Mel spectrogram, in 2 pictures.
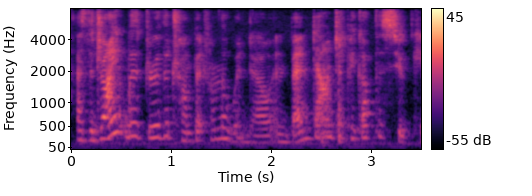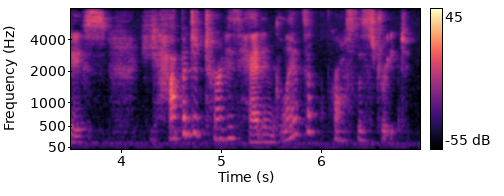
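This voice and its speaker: A woman reading a children's story aloud expressively, with dramatic, suspenseful emphasis and deliberate pauses. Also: medium pitch, sing-song, a little hiss or hum, low-quality recording. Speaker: librarian reading aloud for a book club.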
